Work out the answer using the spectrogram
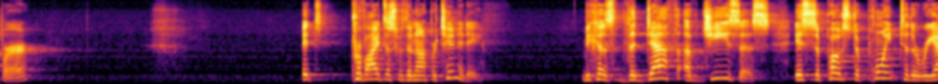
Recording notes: at Calvary South Denver in Littleton CO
